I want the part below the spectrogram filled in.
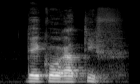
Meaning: decorative
- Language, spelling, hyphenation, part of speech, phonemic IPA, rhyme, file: Dutch, decoratief, de‧co‧ra‧tief, adjective, /ˌdeː.koː.raːˈtif/, -if, Nl-decoratief.ogg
